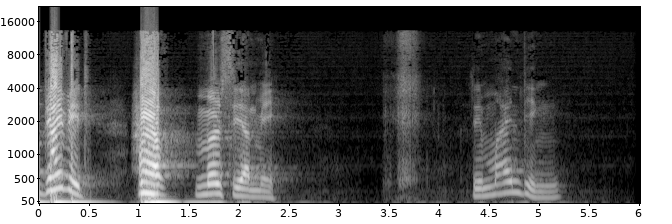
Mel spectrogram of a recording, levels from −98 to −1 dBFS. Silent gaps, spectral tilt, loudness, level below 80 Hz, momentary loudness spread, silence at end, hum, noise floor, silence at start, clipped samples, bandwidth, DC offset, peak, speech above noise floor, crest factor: none; -2.5 dB/octave; -12 LUFS; -38 dBFS; 27 LU; 0.05 s; none; -70 dBFS; 0 s; 0.3%; over 20 kHz; under 0.1%; 0 dBFS; 57 dB; 16 dB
